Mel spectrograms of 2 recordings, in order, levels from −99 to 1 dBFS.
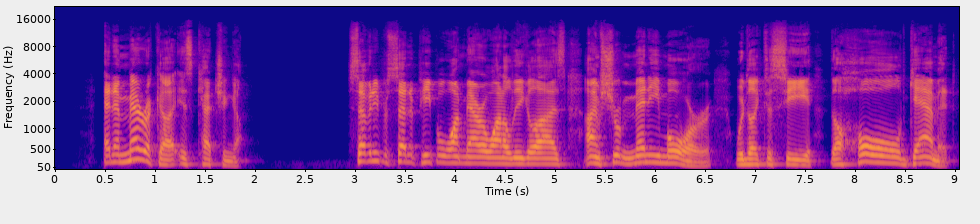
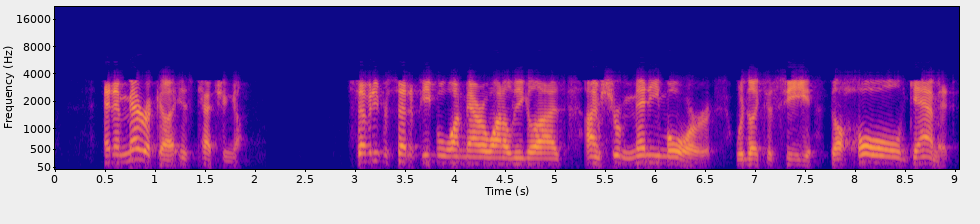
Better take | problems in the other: first | phone-call audio; poor line; nothing above 3.5 kHz

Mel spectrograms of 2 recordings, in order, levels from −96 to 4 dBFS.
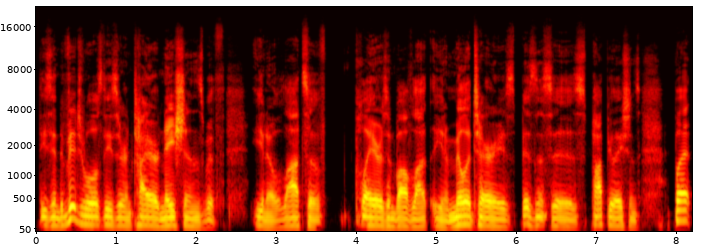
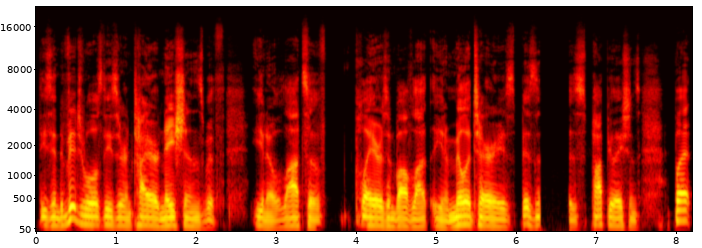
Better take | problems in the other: first | audio cutting out; at 6.5 s

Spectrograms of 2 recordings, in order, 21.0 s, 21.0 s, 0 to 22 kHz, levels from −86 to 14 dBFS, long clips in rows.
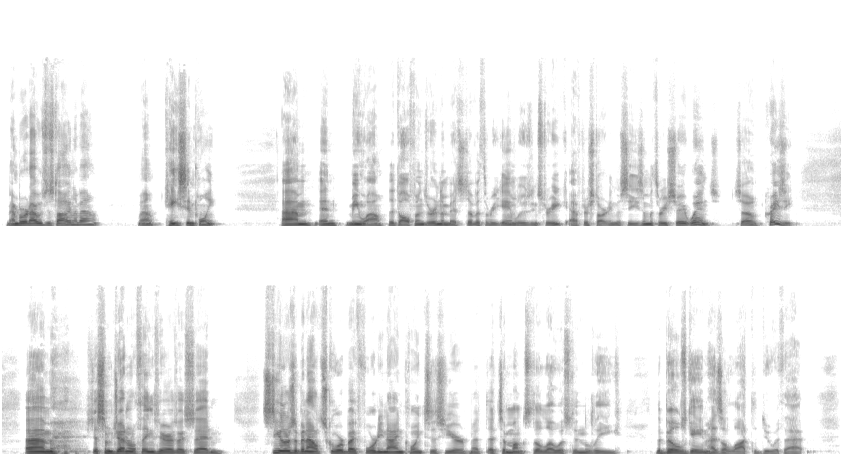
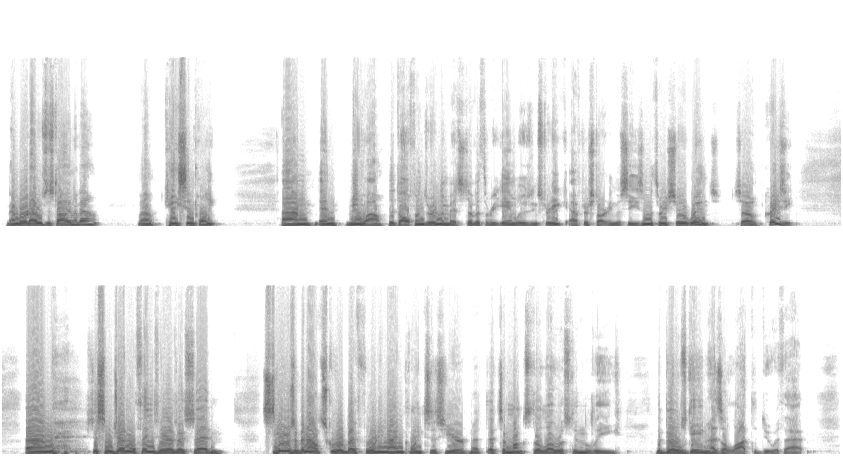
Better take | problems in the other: first | distortion; heavy; 16% of the sound clipped

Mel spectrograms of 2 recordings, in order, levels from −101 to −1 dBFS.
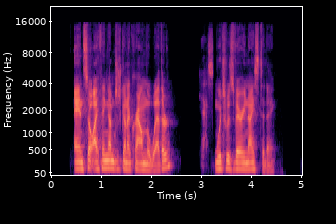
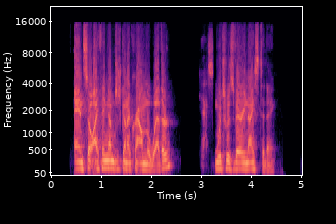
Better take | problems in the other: first | distortion; heavy; 5% of the sound clipped

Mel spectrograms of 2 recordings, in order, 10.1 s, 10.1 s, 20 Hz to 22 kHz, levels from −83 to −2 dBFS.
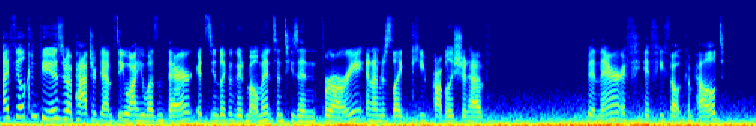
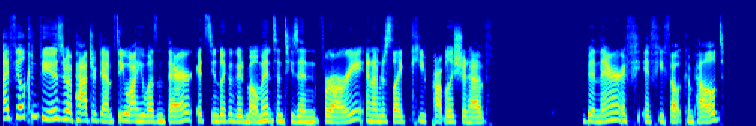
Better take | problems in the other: second | low rumble; noticeable; throughout; 15 dB below the speech

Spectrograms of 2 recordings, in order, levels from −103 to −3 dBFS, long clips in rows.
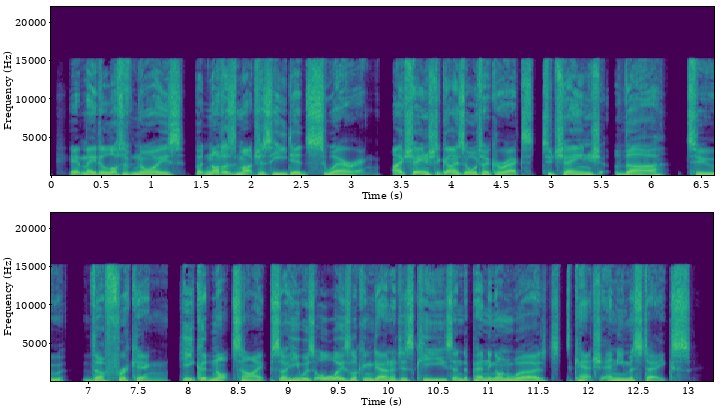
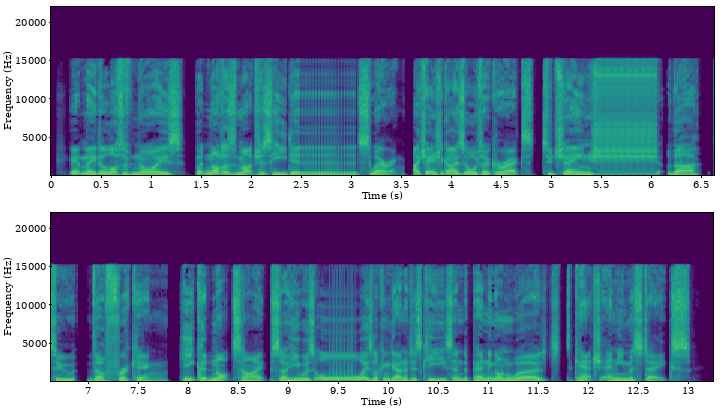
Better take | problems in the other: first | audio freezing; at 2.5 s for 0.5 s, at 5.5 s for 0.5 s and at 9.5 s

